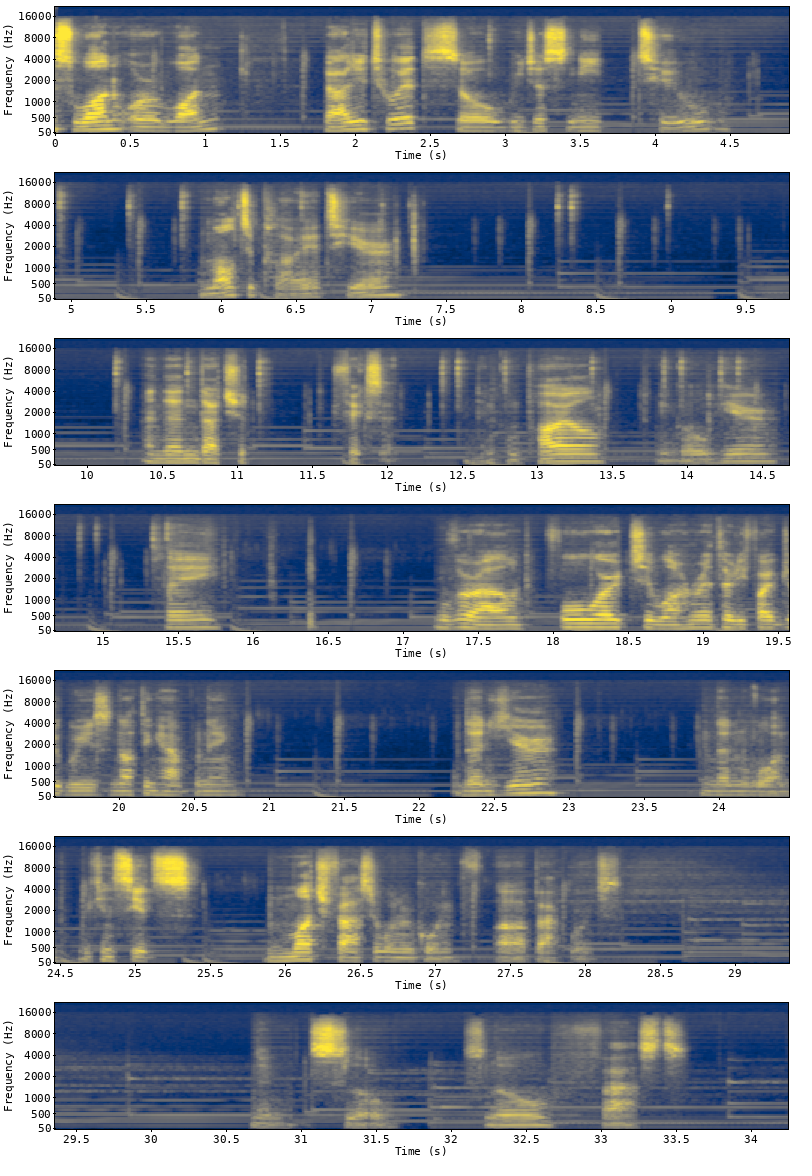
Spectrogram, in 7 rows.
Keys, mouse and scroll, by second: 3.3 click, 4.9 click, 5.7 click, 6.5 click, 7.1 *, 8.3 click, 10.1 click, 11.1 click, 12.4 click, 13.3 click, 13.9 click, 14.3 click, 14.9 click, 15.4 click.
